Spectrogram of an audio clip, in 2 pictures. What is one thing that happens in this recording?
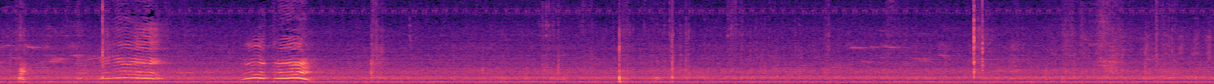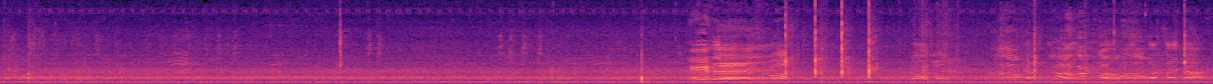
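Young men shout and call out from across an open field.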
